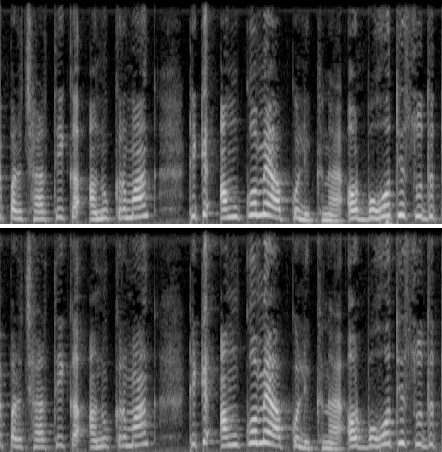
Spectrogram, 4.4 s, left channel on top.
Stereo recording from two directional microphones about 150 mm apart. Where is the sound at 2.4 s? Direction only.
25° left (ahead or behind); by 4.4 s 45° left (ahead or behind).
